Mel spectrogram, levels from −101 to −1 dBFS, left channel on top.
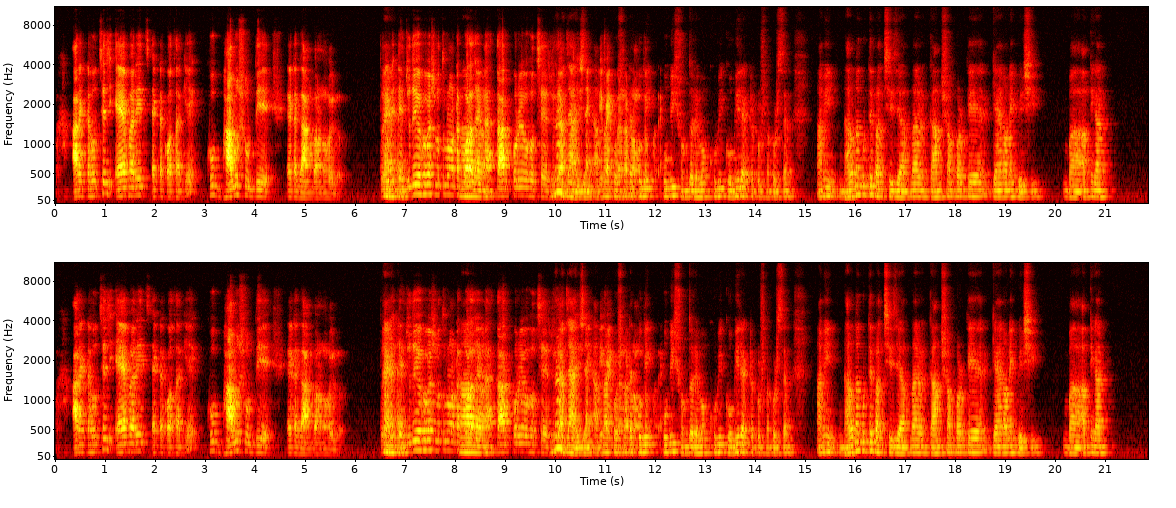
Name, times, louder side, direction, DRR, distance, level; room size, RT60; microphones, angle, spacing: voice 1, 0.0-2.8 3.0-5.6 6.5-10.2 11.0-11.7, left 3 dB, 40° left, 5 dB, 0.4 m, -28 dB
voice 2, 6.5-7.0 8.1-8.6 9.9-15.0 15.2-19.6 20.2-20.9, right 1 dB, 35° right, 2 dB, 0.8 m, -31 dB
3.3 x 3.1 x 2.8 m, 0.40 s
head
